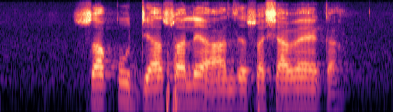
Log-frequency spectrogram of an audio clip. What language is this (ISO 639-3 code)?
tso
